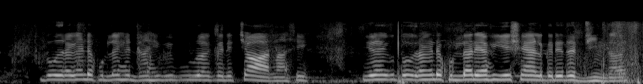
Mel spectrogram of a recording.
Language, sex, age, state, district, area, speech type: Dogri, male, 18-30, Jammu and Kashmir, Kathua, rural, spontaneous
